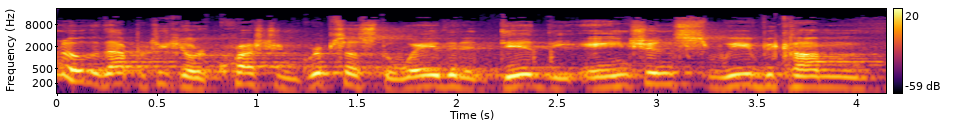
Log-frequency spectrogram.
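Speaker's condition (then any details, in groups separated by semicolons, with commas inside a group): No condition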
